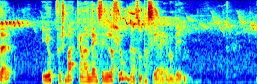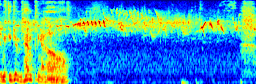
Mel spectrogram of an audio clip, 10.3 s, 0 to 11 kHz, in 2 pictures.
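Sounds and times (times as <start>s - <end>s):
speech: 0.0s - 3.9s, 5.1s - 6.9s
Italian sparrows chirping in a village along a small river: 0.0s - 10.2s.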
